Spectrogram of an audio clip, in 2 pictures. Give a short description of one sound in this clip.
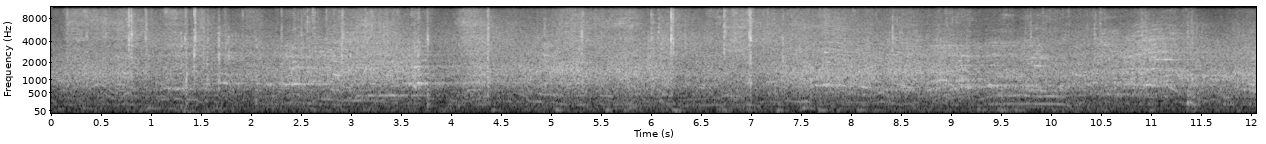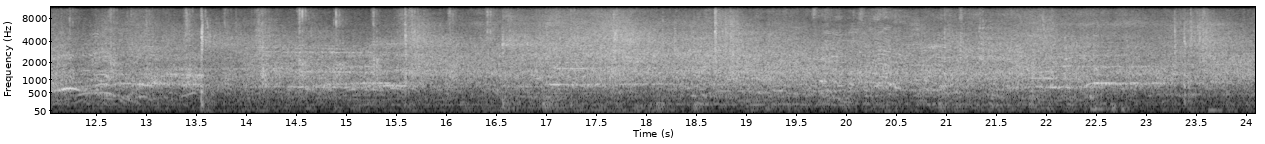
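Skates scrape and swish across the ice.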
